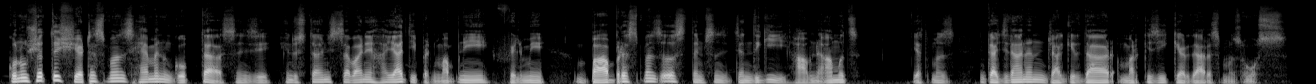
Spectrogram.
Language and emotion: Kashmiri, neutral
